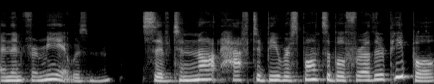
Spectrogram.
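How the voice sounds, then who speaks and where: Against a quiet background, a woman talks at a fairly quick pace. Her pitch is medium and varies in an ordinary way. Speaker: lecturer. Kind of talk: online workshop facilitation. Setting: video call. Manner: halting.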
